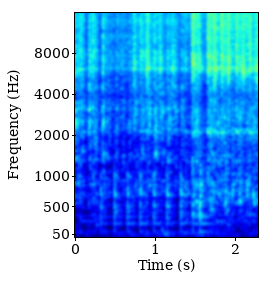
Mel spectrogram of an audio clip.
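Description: Wire whisk beating an egg white by hand in a stainless steel mixing bowl, the wires ticking and scraping against the metal in quick, even strokes as it is whipped toward a fluffy foam.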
